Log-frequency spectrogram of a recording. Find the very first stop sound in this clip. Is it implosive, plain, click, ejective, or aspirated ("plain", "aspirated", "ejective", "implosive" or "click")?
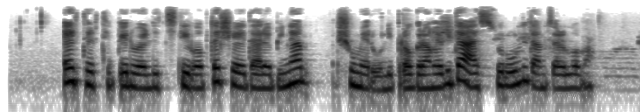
aspirated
